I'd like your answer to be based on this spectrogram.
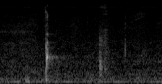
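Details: Two short, sharp, abrupt vocal catches about half a second apart from a 7-week-old baby girl on a couch in a quiet room: infant hiccups.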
